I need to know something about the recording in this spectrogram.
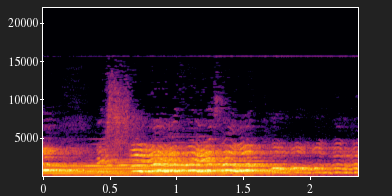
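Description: Operatic soprano singing with a wide vibrato over sustained orchestral accompaniment. The voice breaks off briefly about half a second in, then takes up a new phrase that climbs higher near the end.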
